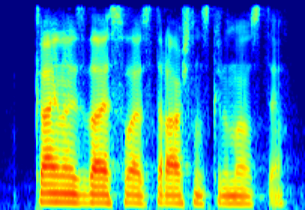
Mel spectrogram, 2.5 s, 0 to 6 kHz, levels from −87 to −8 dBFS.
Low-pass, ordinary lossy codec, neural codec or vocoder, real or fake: 5.4 kHz; none; codec, 24 kHz, 0.9 kbps, WavTokenizer, small release; fake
